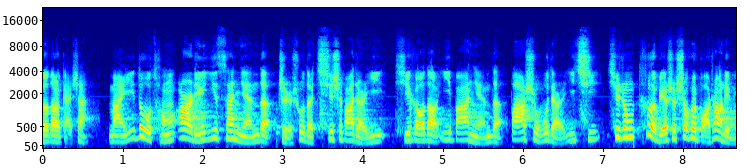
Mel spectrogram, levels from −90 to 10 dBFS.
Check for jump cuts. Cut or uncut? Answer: cut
